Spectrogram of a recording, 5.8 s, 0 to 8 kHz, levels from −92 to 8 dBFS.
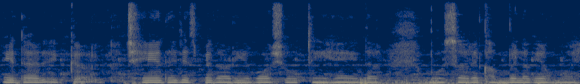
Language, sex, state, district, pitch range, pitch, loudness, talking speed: Hindi, female, Chhattisgarh, Sarguja, 185-195 Hz, 190 Hz, -40 LUFS, 165 wpm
